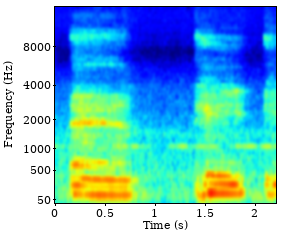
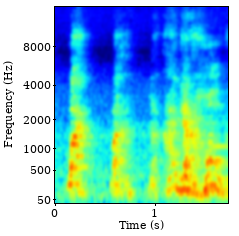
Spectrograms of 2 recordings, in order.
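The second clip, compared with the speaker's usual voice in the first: higher-pitched, startled mock retort; mimicking his outburst; 7 semitones higher than usual. Imitating the man answering about his address, high mock outburst. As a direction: imitate him cutting in, pitch up. Acted quote of the ranting man.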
